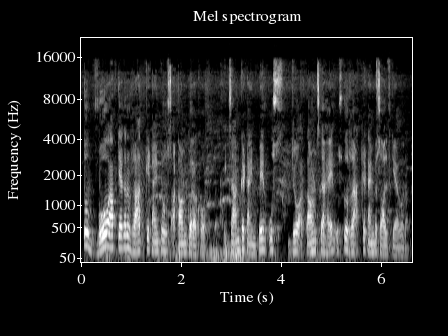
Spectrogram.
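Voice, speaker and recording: Male teacher, chatty and repetitive, mid-pitched, recorded with a noisy hiss. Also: expressive, a little fast, mellow. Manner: conversational, repeats phrases, mixes English into Hindi. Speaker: teacher giving study tips. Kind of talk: casual spoken study advice.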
